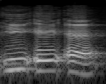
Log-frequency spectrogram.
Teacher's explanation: তো আমরা যখন এই ই এ উচ্চারণ করি, ই এ এ, নিচের ঠোঁটটা দুই পাশে একটু চ্যাপ্টা হয়, এই জন্য এই দুইটা স্বরধ্বনিকে প্রসৃত স্বরধ্বনি বলে। তাহলে আমরা এটার নাম দিতে পারি, হ্যাঁ, সম্মুখ উষ্ঠাধর প্রসৃত স্বরধ্বনি।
